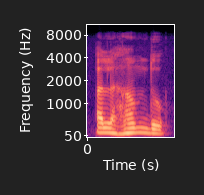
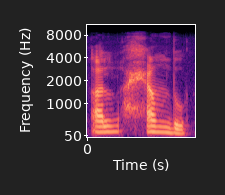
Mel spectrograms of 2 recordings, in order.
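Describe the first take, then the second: First: The h is a light, ordinary h sound. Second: The h comes from deep in the throat. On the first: The speaker calls it wrong. "Do not say Alhamdu" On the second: The speaker calls it right. "Pronounce ha from the middle part of your throat"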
